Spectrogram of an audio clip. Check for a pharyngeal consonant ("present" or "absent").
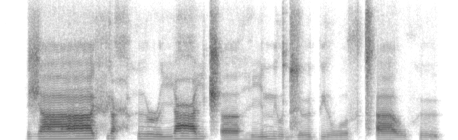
present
